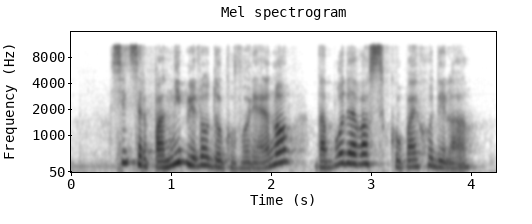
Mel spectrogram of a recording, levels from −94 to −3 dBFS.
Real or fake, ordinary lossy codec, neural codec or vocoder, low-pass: fake; none; codec, 24 kHz, 3 kbps, HILCodec; 10.8 kHz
